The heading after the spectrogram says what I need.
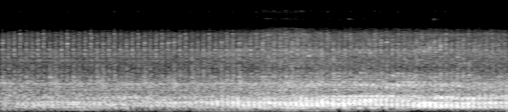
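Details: Mitsubishi Montero diesel idling after water pump replacement: steady, even clatter at about three and a half firings per second, no knocks or misses; sounds healthy.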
